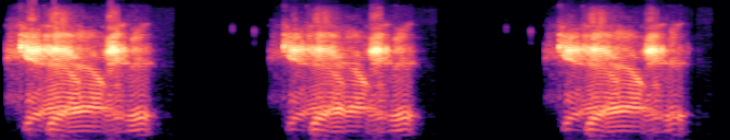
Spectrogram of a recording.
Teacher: todas esas dentales, o más bien alveolares oclusivas, se transforman en la glotal.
